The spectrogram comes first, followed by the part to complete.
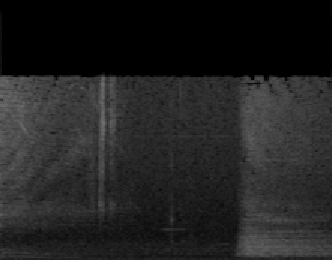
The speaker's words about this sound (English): I recommend you steady your breath in,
